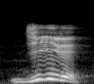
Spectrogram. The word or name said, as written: di'ire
